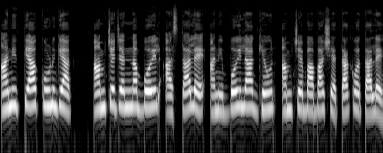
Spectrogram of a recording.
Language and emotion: Goan Konkani, neutral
